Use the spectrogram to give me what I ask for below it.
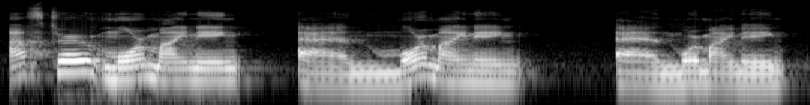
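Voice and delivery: slow, repetitive drag; drawn-out tedium. Real, not acted. Narrator recaps endless mining to viewers, drawn-out tedium. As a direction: stretch out each round of mining. Lists tedious repeated mining.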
